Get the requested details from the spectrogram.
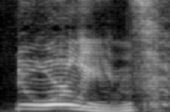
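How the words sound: The city name is said with American English sounds. "we say it like Americans"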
